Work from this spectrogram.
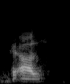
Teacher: That first vowel is shva, so it's a reduced vowel there.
